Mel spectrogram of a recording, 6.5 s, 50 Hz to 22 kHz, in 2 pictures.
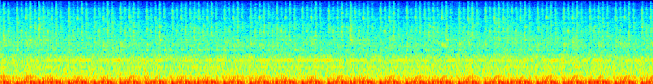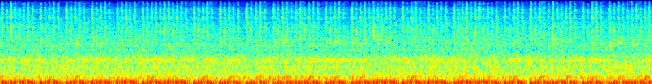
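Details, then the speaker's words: BMW E30 project engine at idle, oil unchanged for a year and black: deep steady idle with a faint regular light clack about four a second; owner suspects a connecting rod, a rocker arm, or just the overdue oil change. "donc le bruit euh ça peut être soit une bielle euh enfin un couiné soit ça peut être un culbur qui a commencé à merder c'est possible aussi soit ça peut être juste une vidange"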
